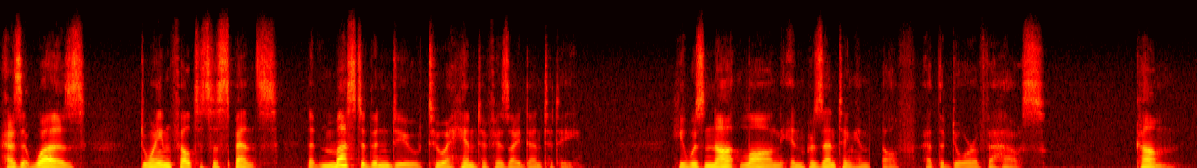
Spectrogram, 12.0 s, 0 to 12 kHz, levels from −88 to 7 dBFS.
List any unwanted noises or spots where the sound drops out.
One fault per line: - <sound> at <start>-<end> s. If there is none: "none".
- dropout at 8.7-8.8 s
